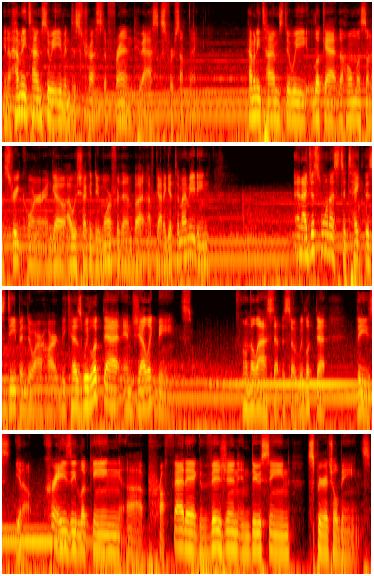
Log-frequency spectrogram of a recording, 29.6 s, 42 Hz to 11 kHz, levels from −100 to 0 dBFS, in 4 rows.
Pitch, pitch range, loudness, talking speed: 105 Hz, 95-120 Hz, -36 LUFS, 165 wpm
